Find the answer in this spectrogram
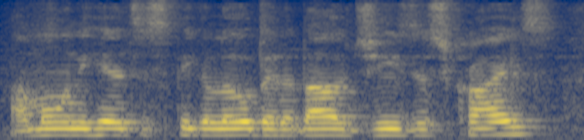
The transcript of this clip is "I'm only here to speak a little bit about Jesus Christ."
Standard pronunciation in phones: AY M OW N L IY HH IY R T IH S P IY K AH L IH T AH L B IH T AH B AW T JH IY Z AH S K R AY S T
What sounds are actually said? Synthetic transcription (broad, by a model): AY M OW N L IY HH IY R T IH S P IY K AH L IH T L B IH T AH B AW T JH IY Z AH S K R AY S T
